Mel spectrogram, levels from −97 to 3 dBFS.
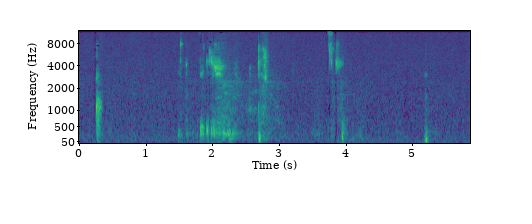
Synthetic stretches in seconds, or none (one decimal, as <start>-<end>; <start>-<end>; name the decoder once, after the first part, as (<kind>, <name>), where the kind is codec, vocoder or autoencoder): none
